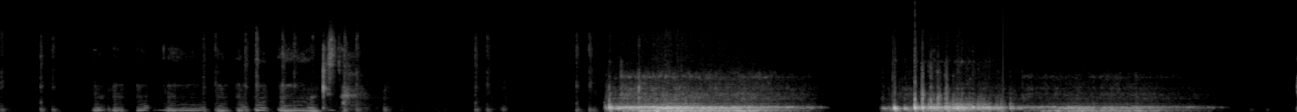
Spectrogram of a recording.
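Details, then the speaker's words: Recorded lung sound played for an exam listening quiz: two noisy breaths with fine, crisp crackling like hair rubbed between fingers, smaller bubbles than coarse crackles, after faint room chatter; fine crackles. "El otro era como literalmente, como dice la teoría se asemeja al cuando frotamos nuestro dedo en nuestro cabello, ya es un poco más pequeño"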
